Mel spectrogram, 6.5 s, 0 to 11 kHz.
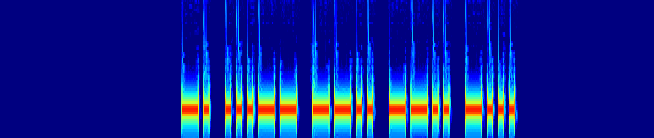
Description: Morse code, heard as a keyed tone, about 22 wpm, 700 Hz. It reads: N3ZZB
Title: USA Call Signs - 5 Characters - Repeated 3x - 22wpm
